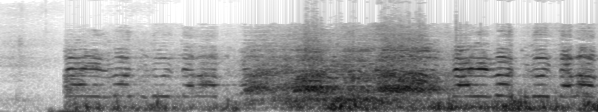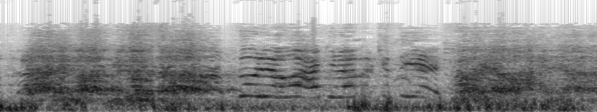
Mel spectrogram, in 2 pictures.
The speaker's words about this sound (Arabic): وردد المتظاهرون شعارات تطالب بالفيدرالية والإفراج عن المعتقلين والتوقف عن الممارسات الطائفية التي أرهقت أبناء الطائفة على مدة عام، منها المجاز التي ارتكبت بحقهم.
